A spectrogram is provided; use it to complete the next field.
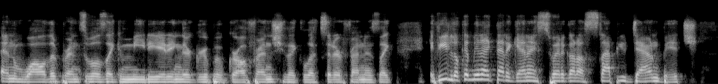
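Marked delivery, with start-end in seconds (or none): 4.3-7.0 spot-on put-on schoolgirl accent, done well. Retelling a scene from a show, imitating the character: Ja'mie impression accent. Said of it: "That was an, an incredible accent".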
